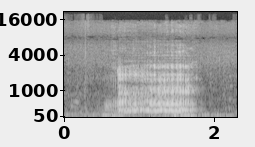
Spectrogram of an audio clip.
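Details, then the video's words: A village cow gives a single steady, nasal moo lasting about one second over faint background noise. "cute cow video Ep - 05"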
